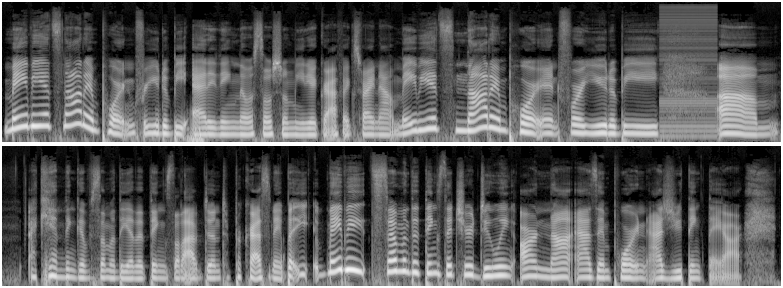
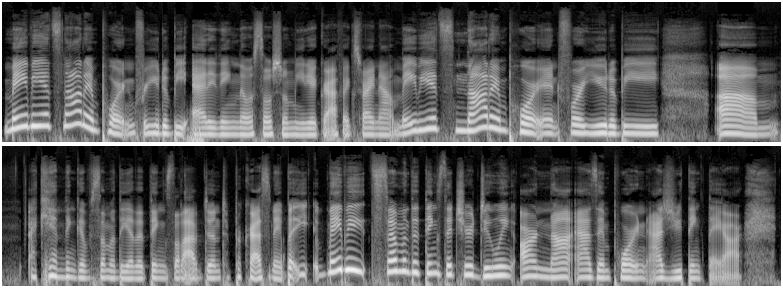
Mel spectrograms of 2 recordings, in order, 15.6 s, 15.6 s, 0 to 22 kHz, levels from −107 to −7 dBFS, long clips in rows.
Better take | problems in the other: second | alarm; faint; at 6.5 s; peak 15 dB below the speech

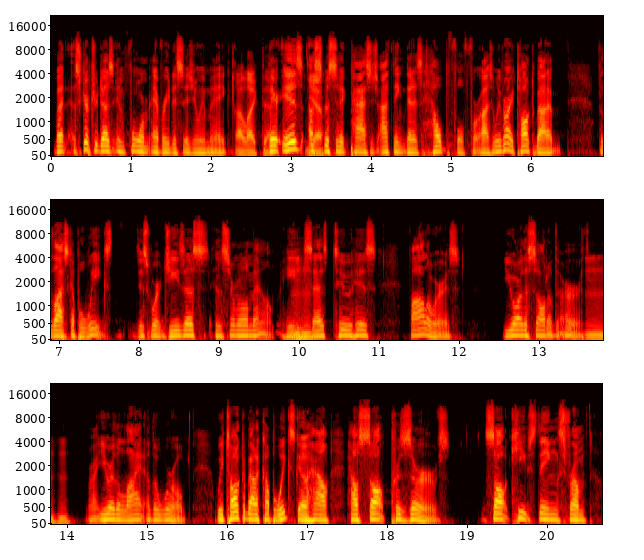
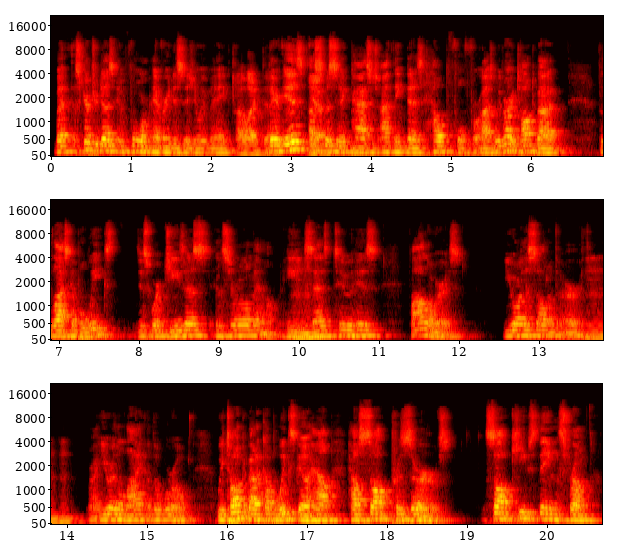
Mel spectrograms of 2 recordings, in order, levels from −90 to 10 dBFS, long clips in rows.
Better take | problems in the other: first | off-mic speech; far // room echo; very slight; dies away in 0.3 s

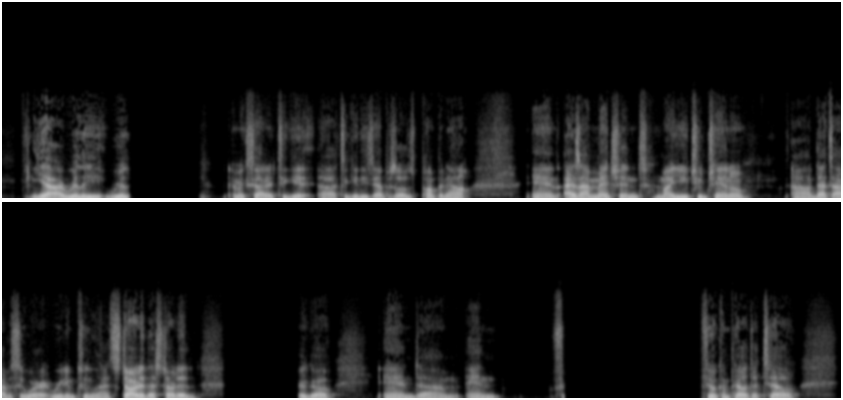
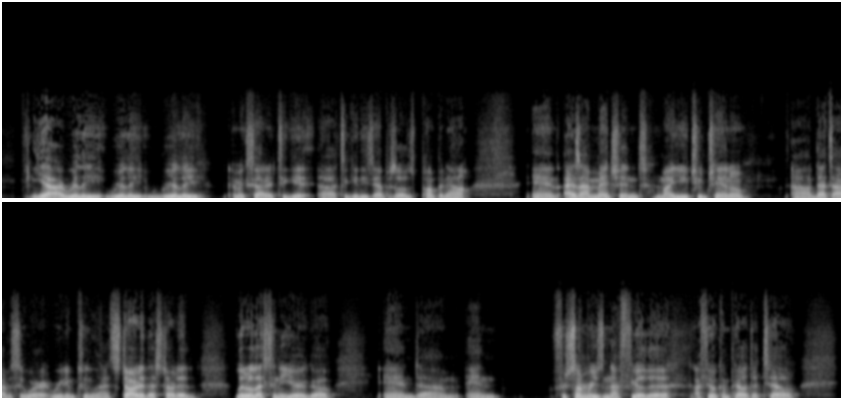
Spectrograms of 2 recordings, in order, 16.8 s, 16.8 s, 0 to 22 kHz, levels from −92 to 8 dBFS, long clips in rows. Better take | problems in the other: second | audio cutting out; at 1.5 s for 0.5 s, at 11 s for 0.5 s and at 14 s for 1.5 s

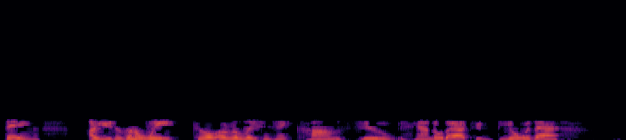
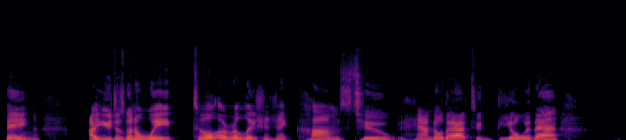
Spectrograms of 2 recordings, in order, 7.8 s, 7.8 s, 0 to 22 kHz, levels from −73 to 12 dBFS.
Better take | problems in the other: second | garbled, watery; badly; nothing above 3 kHz

